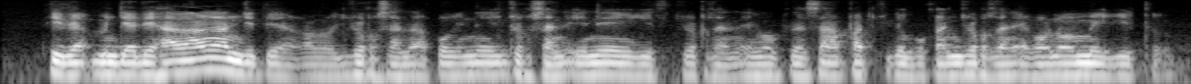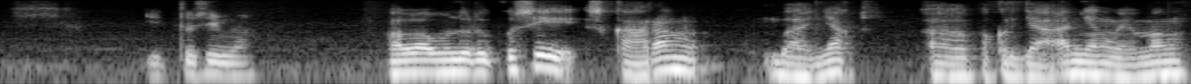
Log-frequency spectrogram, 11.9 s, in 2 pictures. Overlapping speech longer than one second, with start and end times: none

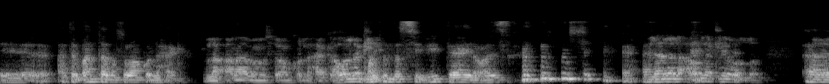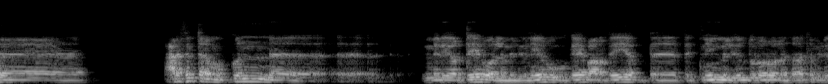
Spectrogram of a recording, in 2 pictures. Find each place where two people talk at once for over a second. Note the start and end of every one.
none

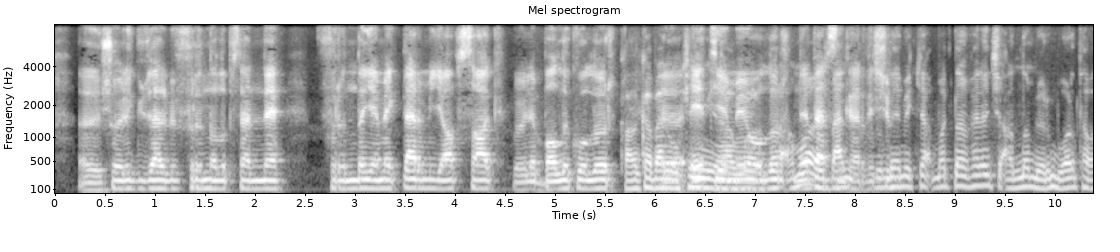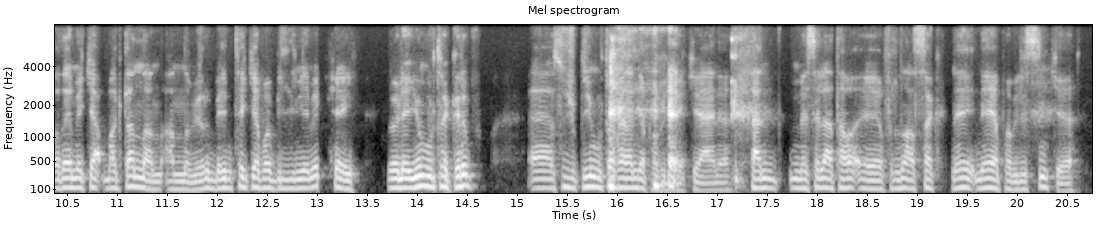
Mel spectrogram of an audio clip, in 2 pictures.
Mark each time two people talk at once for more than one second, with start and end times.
6.0-8.4

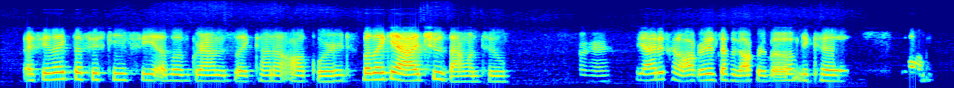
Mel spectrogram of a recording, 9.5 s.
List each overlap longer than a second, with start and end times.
none

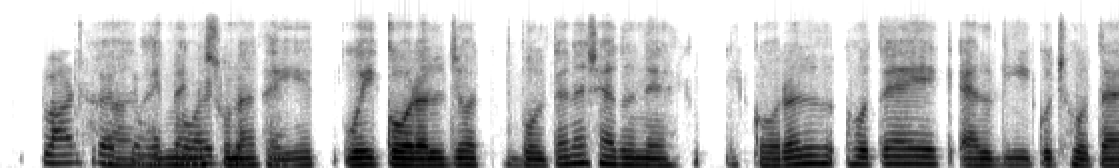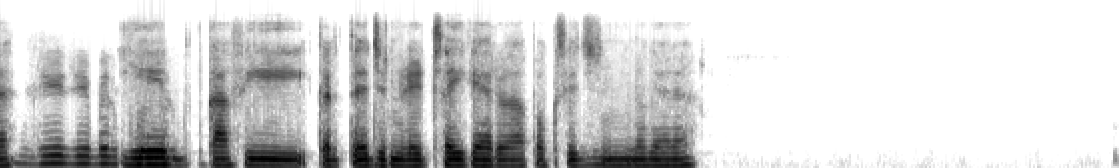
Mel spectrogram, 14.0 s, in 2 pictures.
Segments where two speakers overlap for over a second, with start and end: 0.6-1.8

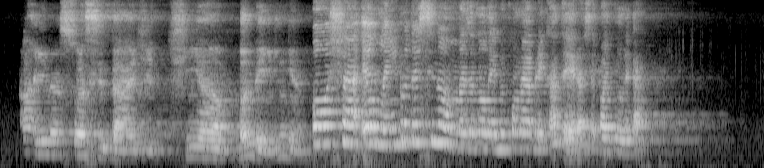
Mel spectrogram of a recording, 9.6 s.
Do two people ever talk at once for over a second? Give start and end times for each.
none

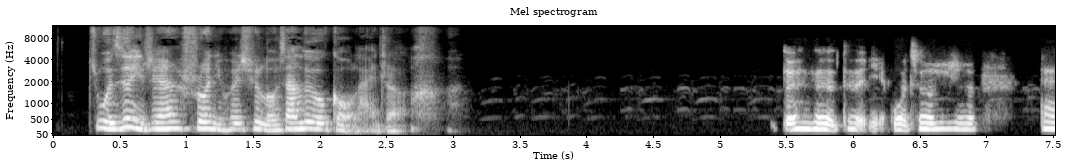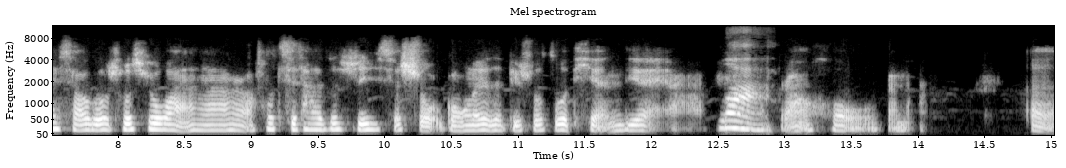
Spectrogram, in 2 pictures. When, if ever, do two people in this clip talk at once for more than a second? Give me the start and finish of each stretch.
none

